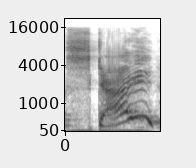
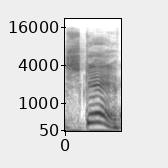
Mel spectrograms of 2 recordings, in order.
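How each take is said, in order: First: The vowel sounds like 'eye', as in sky. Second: The vowel sounds like 'ee', as in ski. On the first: The speaker said it his own way. The speaker calls it right. "Fucking say it right" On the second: Someone else said it. The speaker calls it wrong. "He's like"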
